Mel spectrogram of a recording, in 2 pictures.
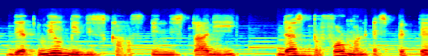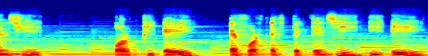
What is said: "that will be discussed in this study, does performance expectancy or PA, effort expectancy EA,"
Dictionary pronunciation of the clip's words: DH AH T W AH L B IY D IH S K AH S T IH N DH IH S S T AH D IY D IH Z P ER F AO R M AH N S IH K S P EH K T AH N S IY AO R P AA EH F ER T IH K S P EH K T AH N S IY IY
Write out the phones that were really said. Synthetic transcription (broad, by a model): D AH T W AH L B IY D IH S K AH S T IH N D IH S S T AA D IY D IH S P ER F AO R M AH N IH K S P EH K T AH N S IY AO R P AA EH F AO T IH K S P EH K T AH N S IY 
